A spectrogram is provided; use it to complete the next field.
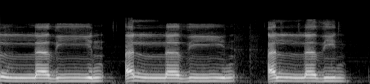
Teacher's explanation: تسمع هذه الذال تسمع طرف اللسان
